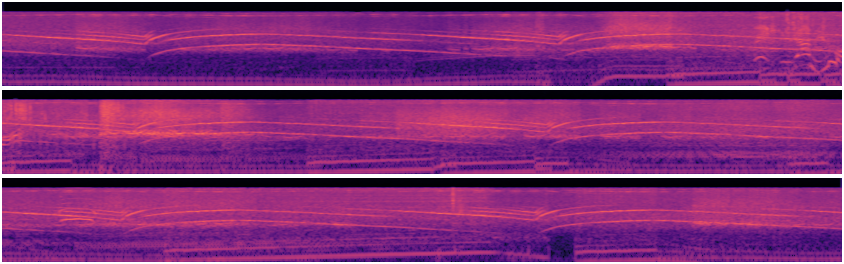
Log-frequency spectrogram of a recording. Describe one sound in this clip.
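An armoured police van's engine accelerates through its gears.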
